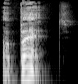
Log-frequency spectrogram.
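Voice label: "abet", British English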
